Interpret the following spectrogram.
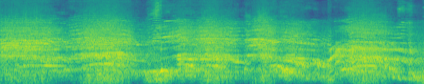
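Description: A group of children chanting loudly in unison in a few short phrases, reciting together the Arabic letters and vowel marks of a Quran reading lesson.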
